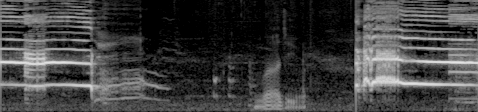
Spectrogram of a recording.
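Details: Chicken with two loud crows, one at the start ending in descending broken notes and another after a quiet gap with brief soft clucks and a low rough sound, each held as a harsh steady tone.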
